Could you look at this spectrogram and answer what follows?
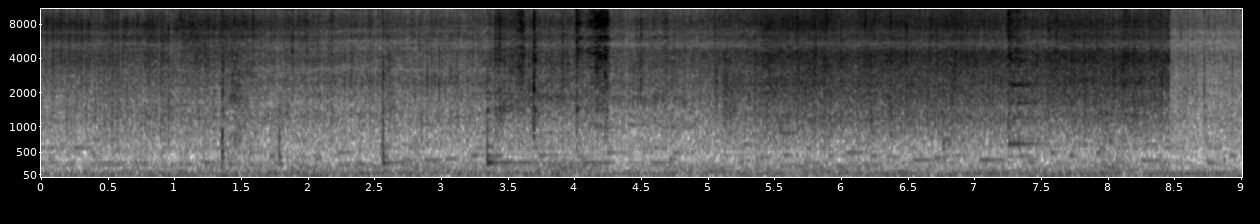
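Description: Wild leeks (ramps), noodles and dandelion flowers stir-frying in a hot pan, a steady loud sizzle with occasional scraping stirs and clicks running continuously.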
